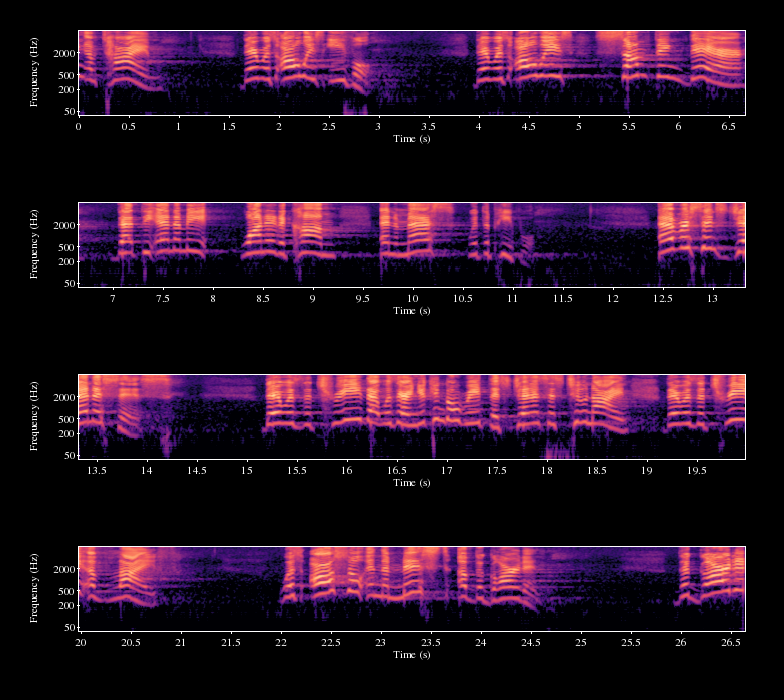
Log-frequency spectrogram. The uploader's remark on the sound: live from Emerging Streams Apostolic Center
